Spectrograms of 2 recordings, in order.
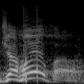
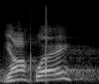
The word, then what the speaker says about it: Yahweh: But by my name Jehovah, or if we pronounced it as the scholars now think, Yahweh, I was not known to them.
